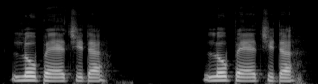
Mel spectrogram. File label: "lopicetv", Muscogee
